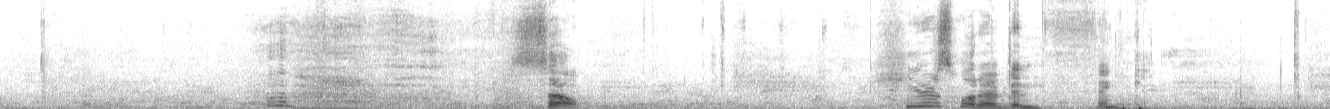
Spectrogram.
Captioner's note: sighing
